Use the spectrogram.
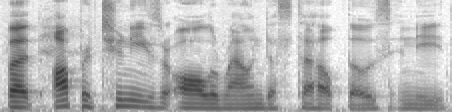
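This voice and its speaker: A host interviews guests on a faith talk show, affirming their answers and asking follow-up questions. The voice has an ordinary mid-range pitch. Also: moderate pace.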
